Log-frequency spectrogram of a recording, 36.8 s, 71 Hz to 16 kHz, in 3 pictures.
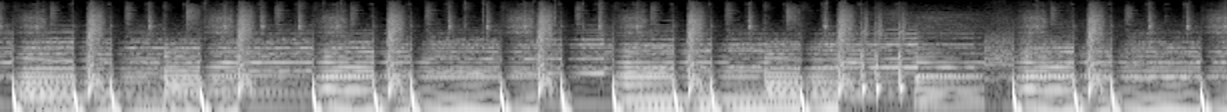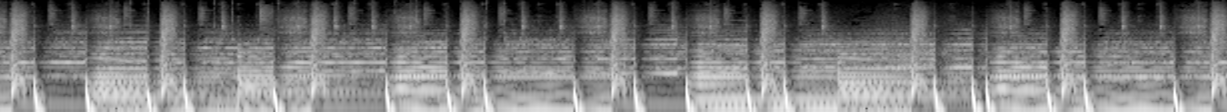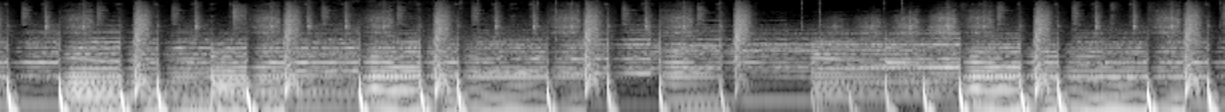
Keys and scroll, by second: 8.6 shift+Home, 8.9 Caps_Lock, 9.3 p, 9.7 o, 11.2-12.8 typing, 14.6 c, 17.7 shift+Home, 21.2-28.2 typing, 34.3 ctrl+j.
